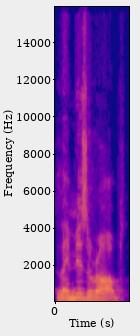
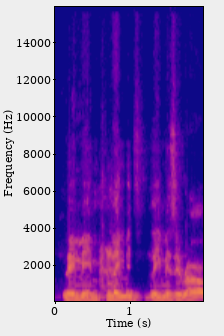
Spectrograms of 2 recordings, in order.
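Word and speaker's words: Les Misérables: stage, like, you know, Pearly, Hair, you did Les Miserables also, right? It's pronounced Les Miserables. Les Miserables.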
